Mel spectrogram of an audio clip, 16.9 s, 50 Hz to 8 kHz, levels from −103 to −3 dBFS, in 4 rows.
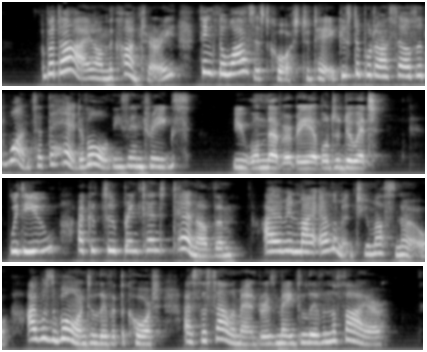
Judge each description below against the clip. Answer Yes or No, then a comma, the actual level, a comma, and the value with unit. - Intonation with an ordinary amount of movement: No, wide, 7.5 semitones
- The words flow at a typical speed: No, fast, 235 wpm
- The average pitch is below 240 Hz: No, very high, 280 Hz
